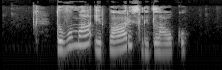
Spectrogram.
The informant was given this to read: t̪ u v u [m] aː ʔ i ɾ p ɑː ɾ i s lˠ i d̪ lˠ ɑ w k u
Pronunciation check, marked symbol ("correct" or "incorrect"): correct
